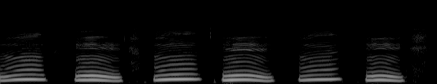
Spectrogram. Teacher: You should feel the vibration in your lips for the sound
